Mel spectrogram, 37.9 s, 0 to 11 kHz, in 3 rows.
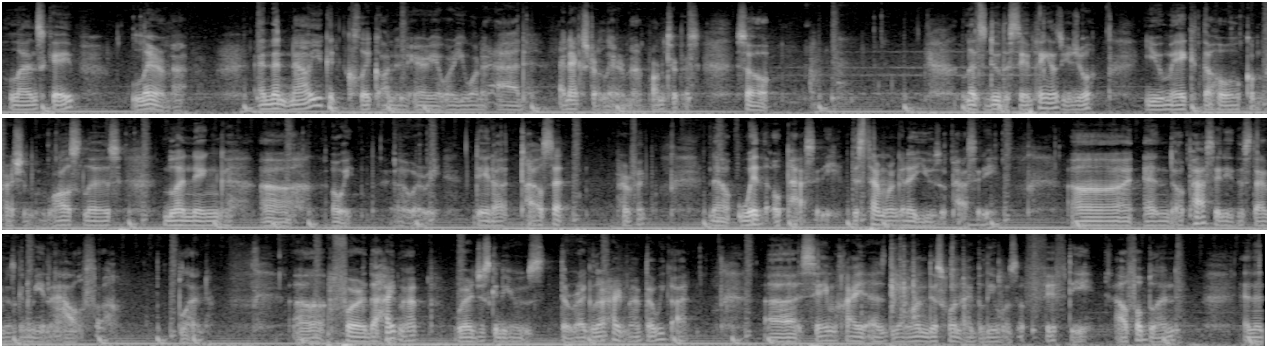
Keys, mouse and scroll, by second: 1.3 click, 5.2 click, 8.7 click, 11.9 click, 12.3 click, 13.1 click, 13.9 click, 15.6 click, 16.8 click, 22.1 click, 22.6 click, 24.4 click, 25.4 click, 31.4-32.6 drag, 33.0-35.4 drag.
